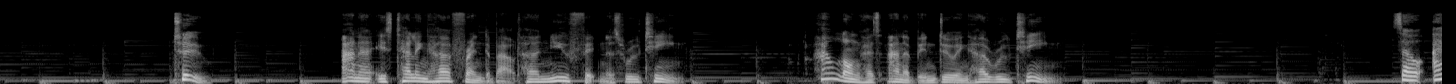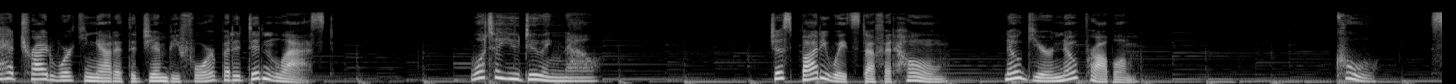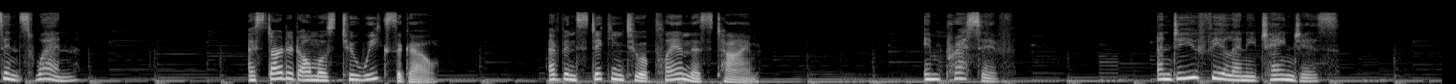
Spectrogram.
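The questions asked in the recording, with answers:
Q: How long has Anna been doing her routine?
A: Almost 2 weeks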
